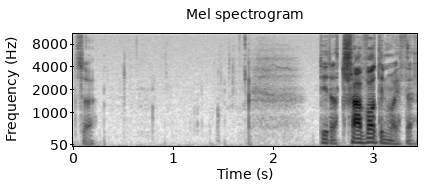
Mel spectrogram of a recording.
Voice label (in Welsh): "trafod" Welsh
